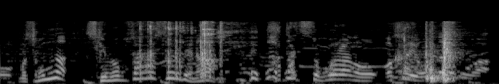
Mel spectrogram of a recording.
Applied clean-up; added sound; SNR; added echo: classical method spectral subtraction.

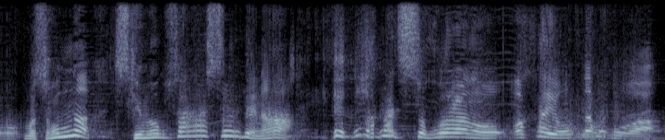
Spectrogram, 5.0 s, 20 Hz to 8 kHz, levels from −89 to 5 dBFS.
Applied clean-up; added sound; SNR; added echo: neural separator model SepFormer DNS4.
